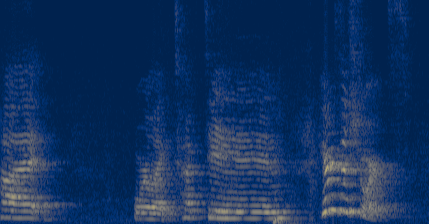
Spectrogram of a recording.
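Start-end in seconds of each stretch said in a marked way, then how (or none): 3.2-4.1 shrill, very high-pitched shouting. Going through outfits and introducing the next pair of shorts; yelling. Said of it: "I don't know why I'm yelling".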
